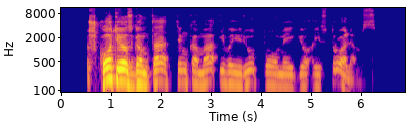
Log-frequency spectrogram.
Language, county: Lithuanian, Vilnius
